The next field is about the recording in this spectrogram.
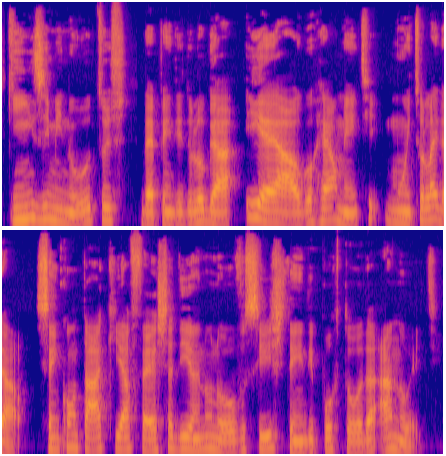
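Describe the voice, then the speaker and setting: A man with a Brazilian accent presenting a segment on a language-learning podcast, explaining terms slowly for learners. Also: medium pitch. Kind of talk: podcast lesson narration.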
